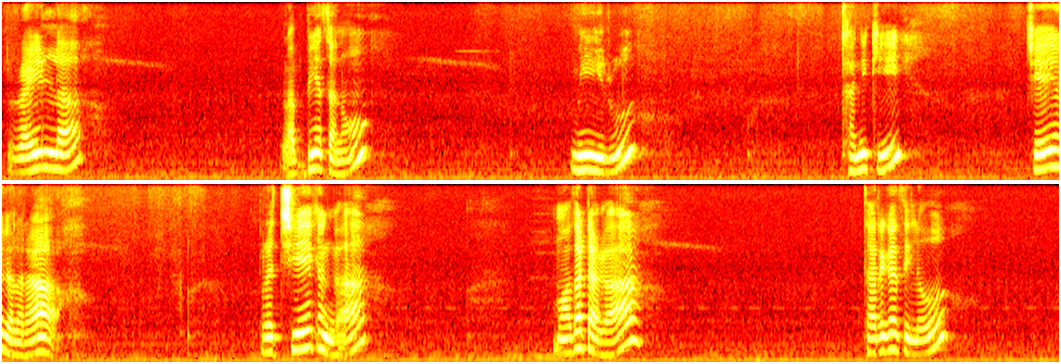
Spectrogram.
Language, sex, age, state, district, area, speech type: Telugu, female, 60+, Andhra Pradesh, Krishna, urban, read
